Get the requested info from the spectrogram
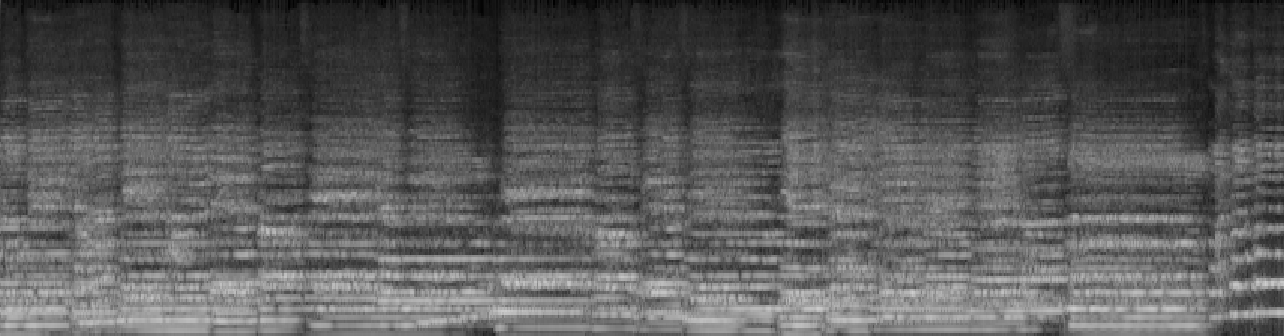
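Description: Church congregation singing a slow hymn as a choir in harmony, accompanied by a brass band of cornets and tuba, with sustained chords changing every second or two.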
